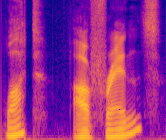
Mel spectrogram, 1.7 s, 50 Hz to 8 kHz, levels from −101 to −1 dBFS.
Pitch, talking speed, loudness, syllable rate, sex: 120 Hz, 110 wpm, -19 LUFS, 2.2 syllables/s, male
